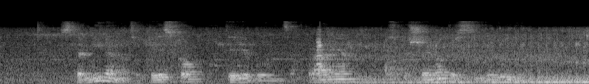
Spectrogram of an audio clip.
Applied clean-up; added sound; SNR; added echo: none; Motor vehicle (road); 3 dB; reverberation time 0.4 s.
